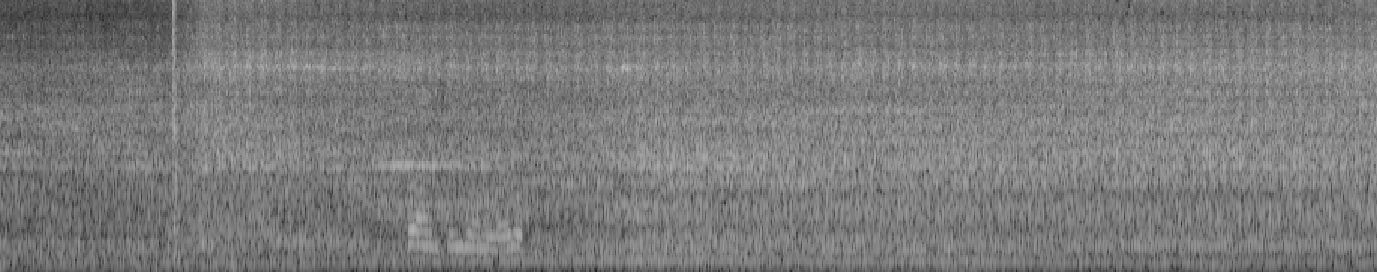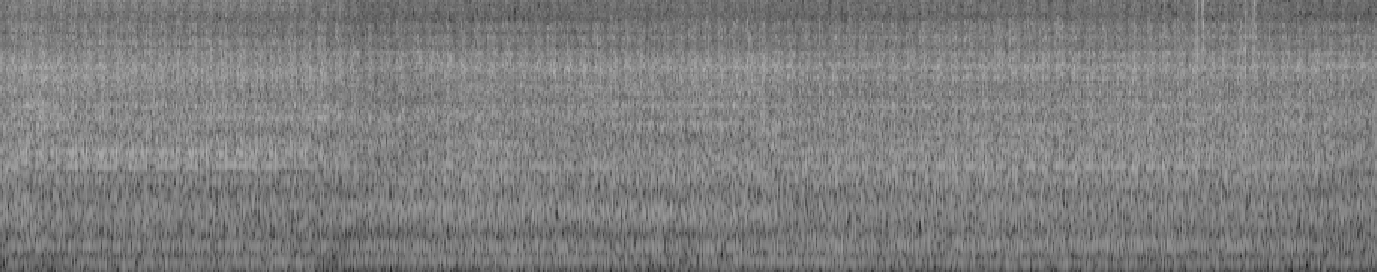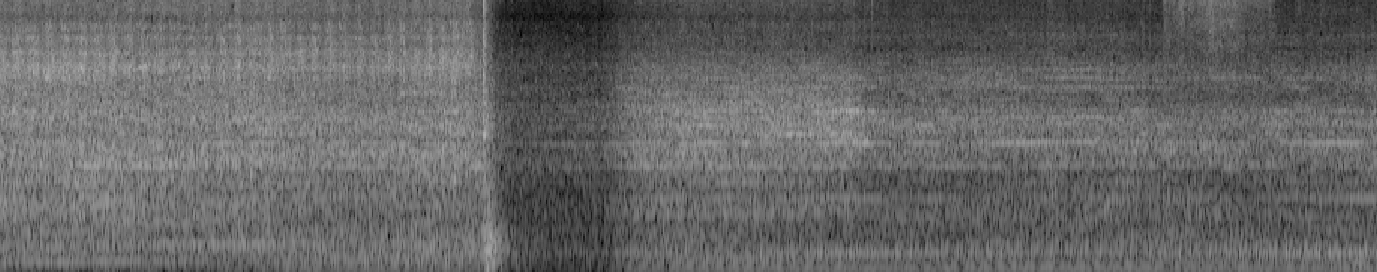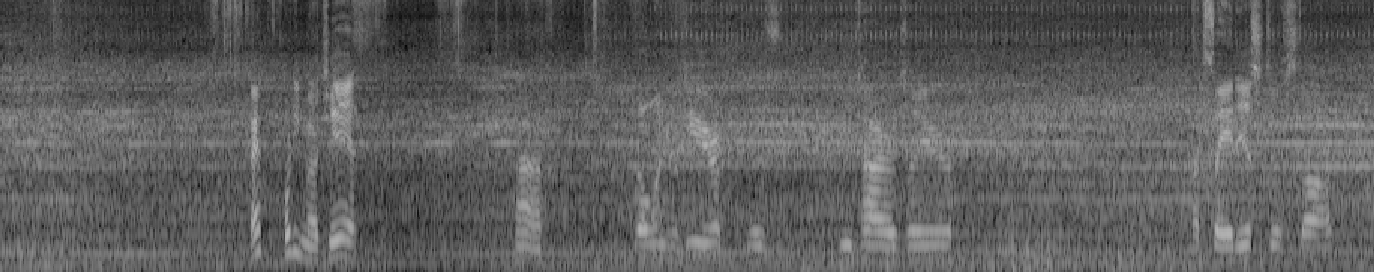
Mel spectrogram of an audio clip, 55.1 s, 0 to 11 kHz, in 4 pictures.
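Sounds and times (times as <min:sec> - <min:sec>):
truck engine idling: 0:00.0 - 0:55.0
sharp knock: 0:32.4 - 0:32.7.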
